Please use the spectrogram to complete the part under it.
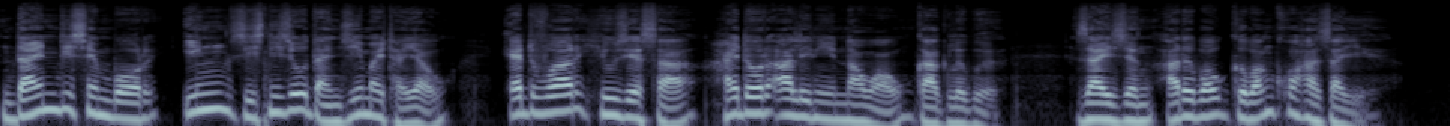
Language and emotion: Bodo, neutral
